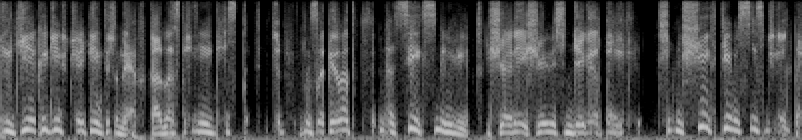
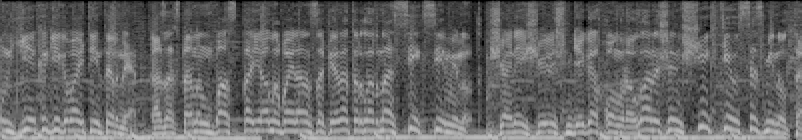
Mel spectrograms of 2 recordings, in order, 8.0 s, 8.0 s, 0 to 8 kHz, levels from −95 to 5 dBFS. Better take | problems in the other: second | noise reduction (neural diffusion model UNIVERSE++)

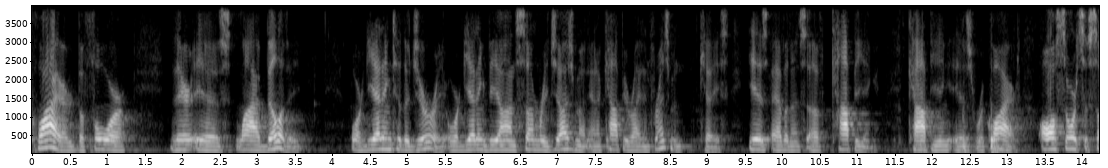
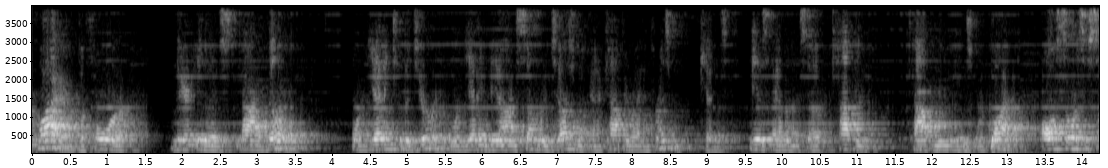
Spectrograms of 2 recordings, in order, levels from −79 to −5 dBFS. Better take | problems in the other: first | noise reduction (neural separator model SepFormer DNS4)

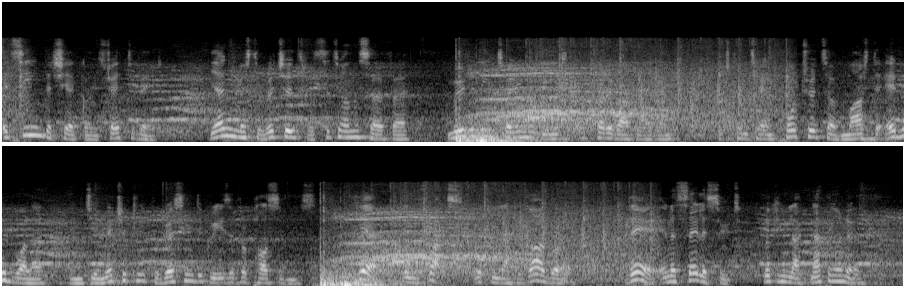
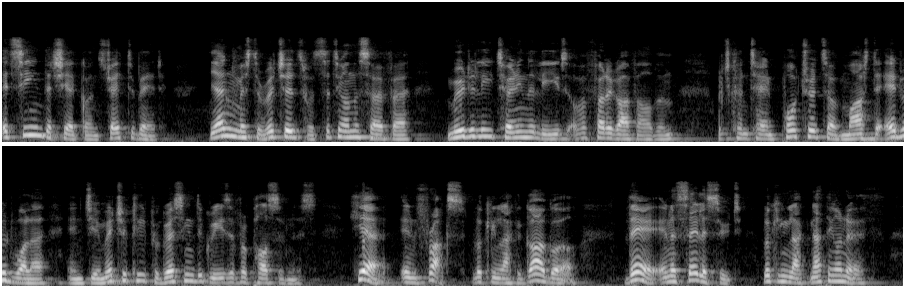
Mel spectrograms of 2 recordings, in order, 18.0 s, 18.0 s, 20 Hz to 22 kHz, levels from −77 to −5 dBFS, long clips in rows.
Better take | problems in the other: second | background sound (Applause / Cheering); as loud as the speech

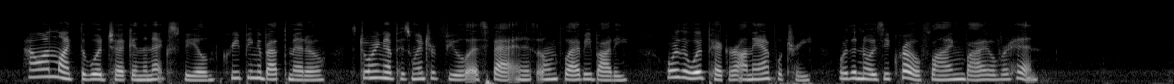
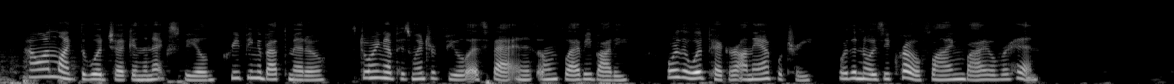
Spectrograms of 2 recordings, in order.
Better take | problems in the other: first | noise reduction (classical method Wiener filter)

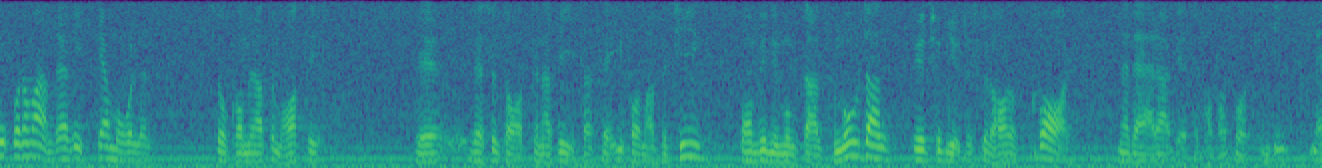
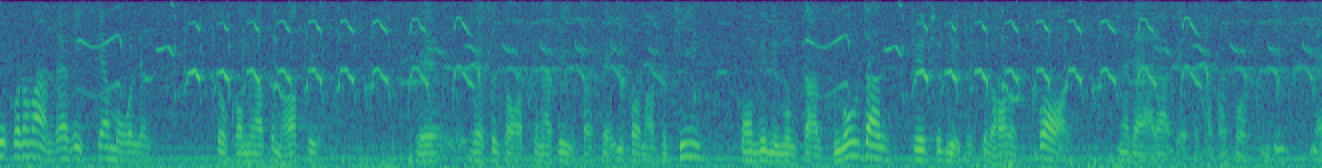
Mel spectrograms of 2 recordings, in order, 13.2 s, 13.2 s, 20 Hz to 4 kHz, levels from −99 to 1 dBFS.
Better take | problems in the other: first | background sound (Gull, seagull / Wind); 6 dB below the speech

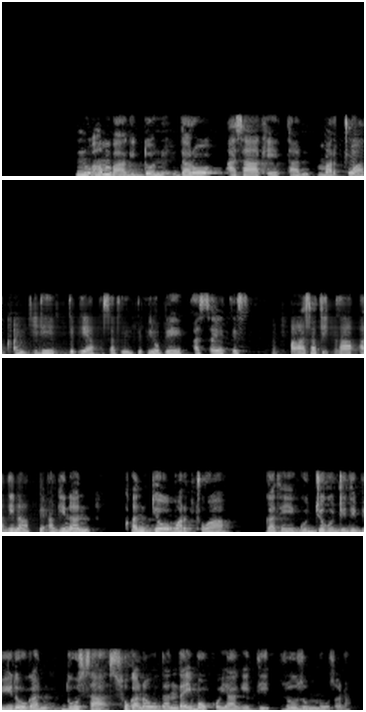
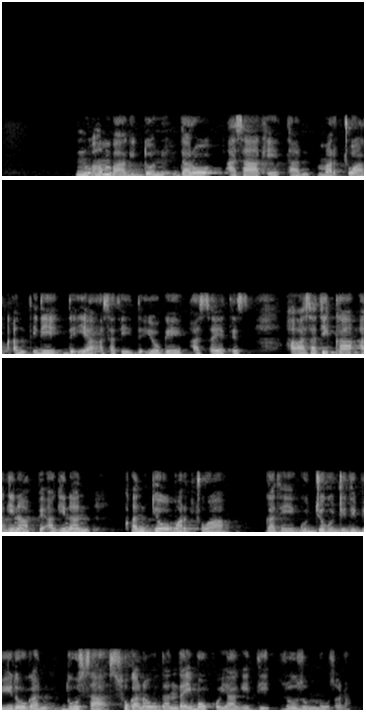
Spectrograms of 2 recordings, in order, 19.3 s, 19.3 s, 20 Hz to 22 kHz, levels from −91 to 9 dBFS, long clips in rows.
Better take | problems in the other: second | noise reduction (neural mask model DeepFilterNet 3)

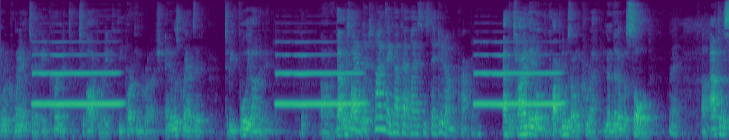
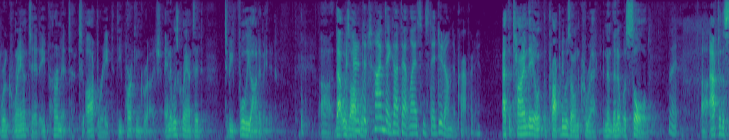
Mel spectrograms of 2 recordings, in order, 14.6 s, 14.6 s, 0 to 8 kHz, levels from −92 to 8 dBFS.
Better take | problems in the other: second | background sound (Wind instrument, woodwind instrument); 1 dB above the speech // room echo; dies away in 0.6 s

